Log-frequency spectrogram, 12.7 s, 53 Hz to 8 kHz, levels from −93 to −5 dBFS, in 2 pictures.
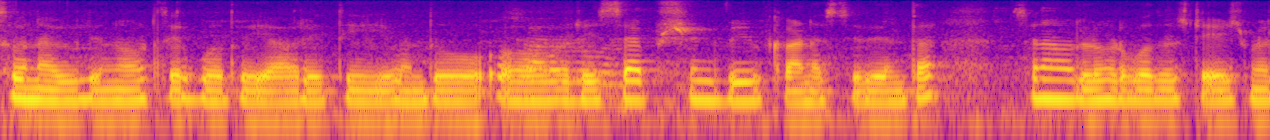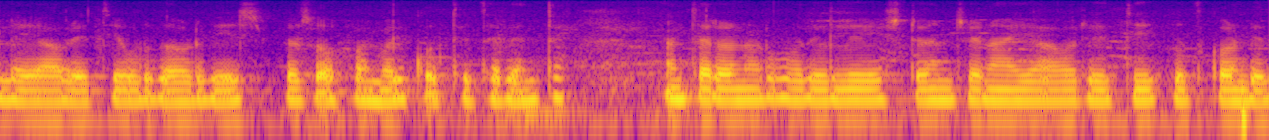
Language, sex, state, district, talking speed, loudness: Kannada, female, Karnataka, Raichur, 140 wpm, -17 LUFS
